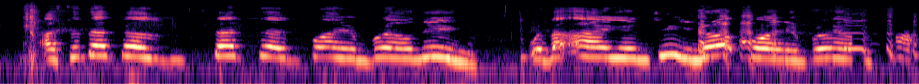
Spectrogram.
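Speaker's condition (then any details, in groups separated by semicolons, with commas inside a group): Cerebral palsy; from birth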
